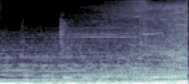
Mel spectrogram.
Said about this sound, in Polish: Dwa auta ruszyły z piskiem opon.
